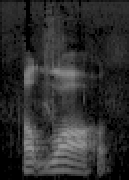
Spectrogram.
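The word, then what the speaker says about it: الله: The letter lam in the word Allah is pronounced heavily. Allahu.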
